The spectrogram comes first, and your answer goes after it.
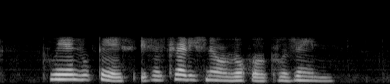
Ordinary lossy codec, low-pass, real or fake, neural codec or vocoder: none; 3.6 kHz; fake; codec, 24 kHz, 1 kbps, SNAC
